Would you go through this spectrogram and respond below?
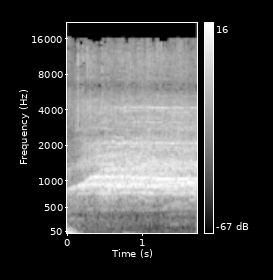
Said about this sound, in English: When I call out your school, clap and cheer and show Mr. Patterson some Baltimore spirit. Edgewood Elementary.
